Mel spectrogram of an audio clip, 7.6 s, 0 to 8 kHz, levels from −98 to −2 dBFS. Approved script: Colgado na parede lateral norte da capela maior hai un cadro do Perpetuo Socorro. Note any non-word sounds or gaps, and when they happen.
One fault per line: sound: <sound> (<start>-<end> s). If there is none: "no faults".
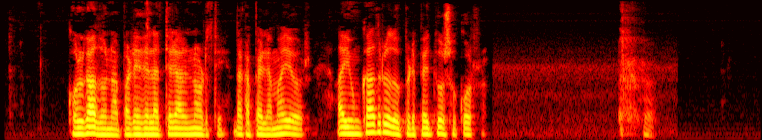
sound: cough (6.2-6.6 s)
